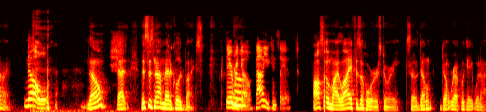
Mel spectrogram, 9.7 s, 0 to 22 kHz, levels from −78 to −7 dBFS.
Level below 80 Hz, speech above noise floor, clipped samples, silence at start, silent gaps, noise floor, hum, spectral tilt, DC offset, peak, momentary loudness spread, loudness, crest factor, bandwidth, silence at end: -50 dBFS; 24 dB; under 0.1%; 0 s; 6.21-6.25 s; -44 dBFS; none; -6 dB/octave; under 0.1%; -4 dBFS; 16 LU; -20 LUFS; 16 dB; 15 kHz; 0 s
